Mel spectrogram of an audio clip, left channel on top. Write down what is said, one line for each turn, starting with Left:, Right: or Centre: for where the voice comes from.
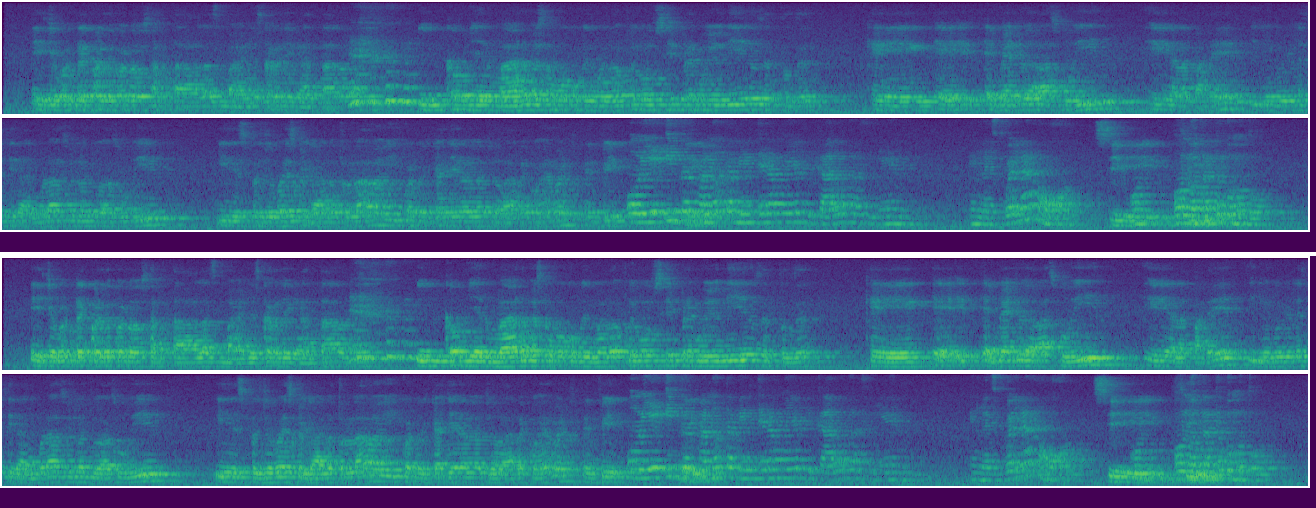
Right: eh, yo recuerdo cuando saltaba las vallas, cuando llegaba tarde,
Left: <laughs>
Right: y con mi hermano, pues como con mi hermano fuimos siempre muy unidos, entonces que eh, él me ayudaba a subir eh, a la pared y luego yo le estiraba el brazo y lo ayudaba a subir y después yo me descolgaba al otro lado y cuando él cayera lo ayudaba a recoger, bueno, en fin,
Left: Oye, ¿y tu
Right: eh,
Left: hermano también era muy aplicado así en, en la escuela o,
Right: sí,
Left: o, o
Right: sí,
Left: no tanto como tú?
